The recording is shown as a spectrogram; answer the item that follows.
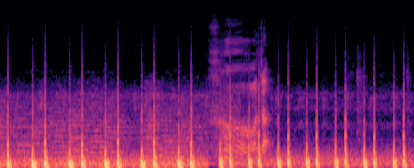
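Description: Heartbeat sound effect in a horror soundtrack: low thuds about twice a second over a low steady drone. About three seconds in there is a brief dropout and a short harsh distorted screech, and then the beats quicken to about three a second.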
